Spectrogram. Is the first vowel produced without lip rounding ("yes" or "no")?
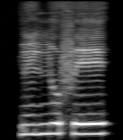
yes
